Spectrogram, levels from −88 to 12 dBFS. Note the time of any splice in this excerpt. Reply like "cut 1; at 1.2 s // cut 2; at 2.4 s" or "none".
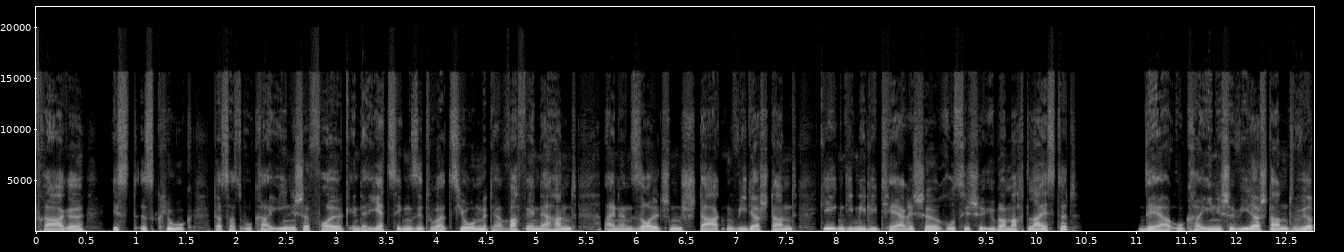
cut 1; at 10.8 s

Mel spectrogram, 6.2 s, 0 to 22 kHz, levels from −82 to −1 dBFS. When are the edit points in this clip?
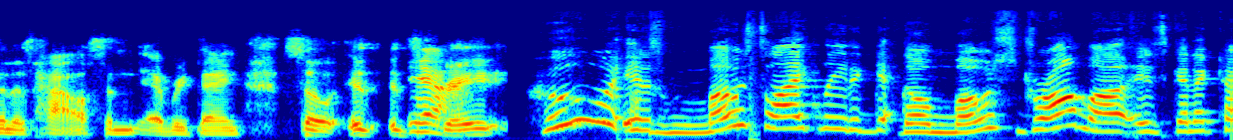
cut 1; at 2.5 s // cut 2; at 4.5 s

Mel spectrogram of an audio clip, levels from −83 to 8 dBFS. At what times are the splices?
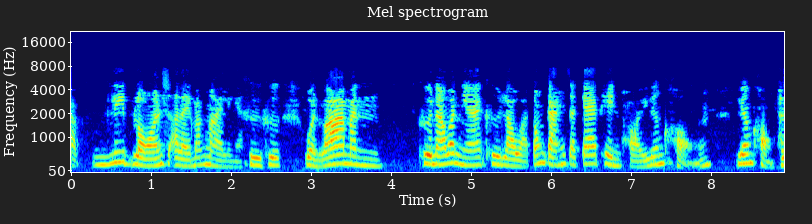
none

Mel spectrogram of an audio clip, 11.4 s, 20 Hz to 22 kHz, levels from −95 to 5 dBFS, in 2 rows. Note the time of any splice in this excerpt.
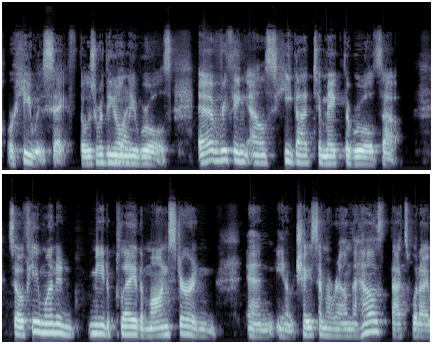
none

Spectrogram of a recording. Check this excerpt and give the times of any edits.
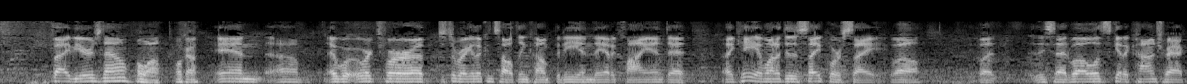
cut 1; at 9.8 s

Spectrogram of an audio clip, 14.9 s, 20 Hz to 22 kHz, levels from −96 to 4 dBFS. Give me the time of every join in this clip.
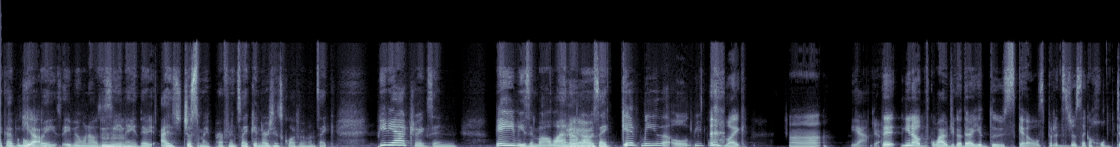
cut 1; at 9.6 s // cut 2; at 12.4 s

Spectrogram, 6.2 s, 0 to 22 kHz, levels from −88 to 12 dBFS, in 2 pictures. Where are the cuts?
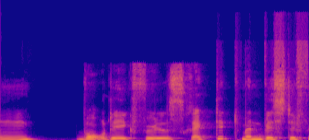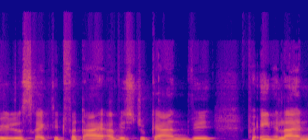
none

